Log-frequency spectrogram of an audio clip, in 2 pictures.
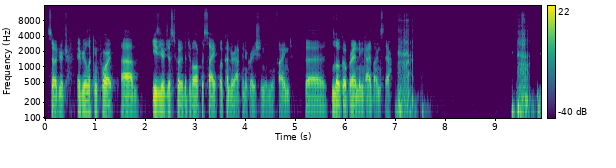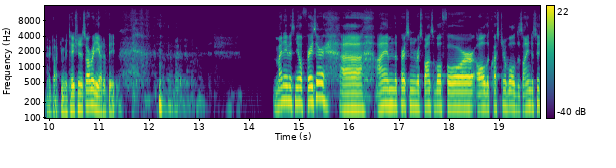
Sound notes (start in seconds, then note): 11.5 laughter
